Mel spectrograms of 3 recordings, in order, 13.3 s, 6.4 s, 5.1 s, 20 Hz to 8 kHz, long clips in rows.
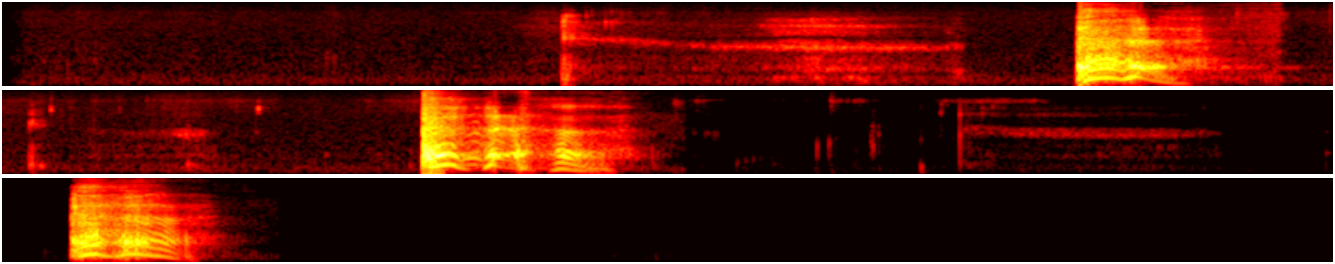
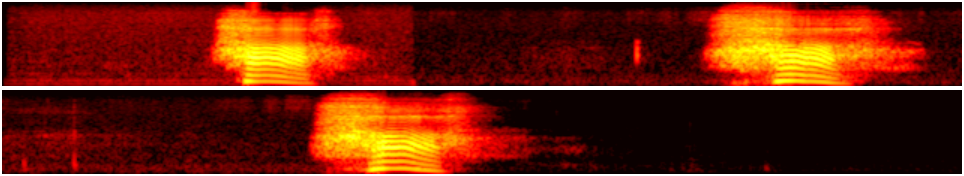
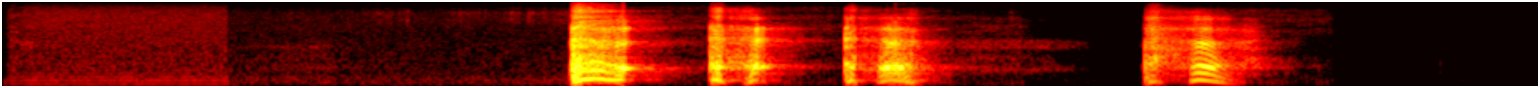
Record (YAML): three_cough_length: 13.3 s
three_cough_amplitude: 32768
three_cough_signal_mean_std_ratio: 0.2
exhalation_length: 6.4 s
exhalation_amplitude: 32768
exhalation_signal_mean_std_ratio: 0.32
cough_length: 5.1 s
cough_amplitude: 32768
cough_signal_mean_std_ratio: 0.27
survey_phase: beta (2021-08-13 to 2022-03-07)
age: 65+
gender: Female
wearing_mask: 'No'
symptom_none: true
smoker_status: Never smoked
respiratory_condition_asthma: false
respiratory_condition_other: false
recruitment_source: REACT
submission_delay: 2 days
covid_test_result: Negative
covid_test_method: RT-qPCR
influenza_a_test_result: Negative
influenza_b_test_result: Negative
